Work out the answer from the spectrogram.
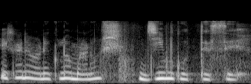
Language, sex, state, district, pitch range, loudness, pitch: Bengali, female, West Bengal, Cooch Behar, 240-280 Hz, -13 LUFS, 260 Hz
